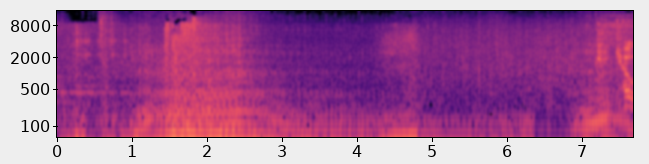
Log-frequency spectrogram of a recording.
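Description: A motorcycle roars down a road.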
